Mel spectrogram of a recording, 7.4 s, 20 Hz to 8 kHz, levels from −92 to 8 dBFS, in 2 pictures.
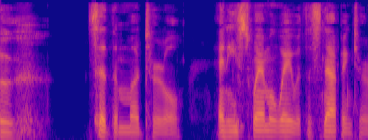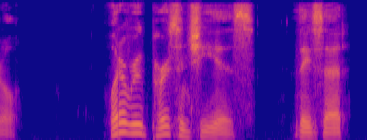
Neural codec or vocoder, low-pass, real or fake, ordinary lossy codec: none; 7.2 kHz; real; AAC, 48 kbps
